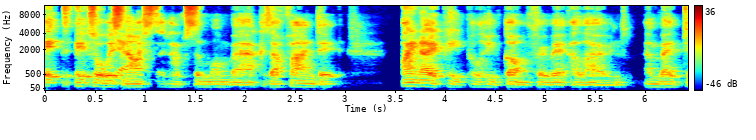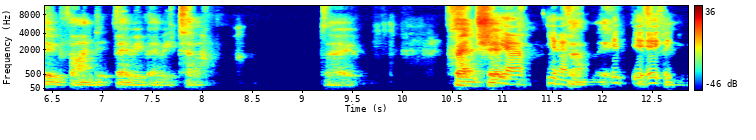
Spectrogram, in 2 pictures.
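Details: Female bodybuilder with androgen-induced voice deepening (virilization) after taking large doses of male steroids (performance-enhancing drugs). Her voice was formerly high-pitched and is now very deep, and she can no longer sing. She also has chronic kidney disease from drug use.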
